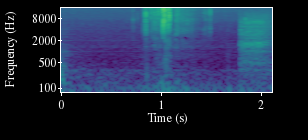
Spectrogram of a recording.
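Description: Near silence: quiet room tone with two faint clicks just under a second in.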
